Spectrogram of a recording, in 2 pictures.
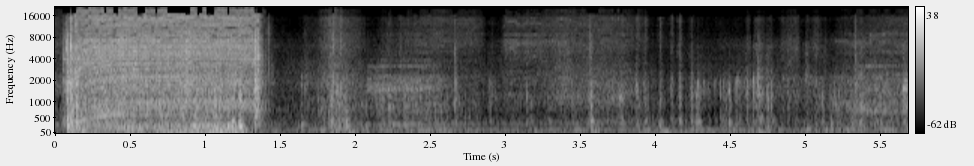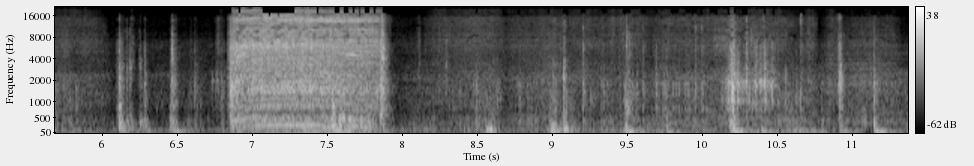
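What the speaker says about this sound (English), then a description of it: "So what we want to do is we want to pull these screws out here." A power driver removes screws from a 2014-2019 Chevy GMC console, whirring loud in two bursts of about a second each, separated by quiet clicks, rattles and handling of parts.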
